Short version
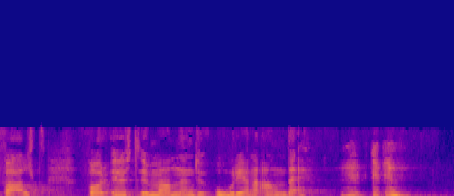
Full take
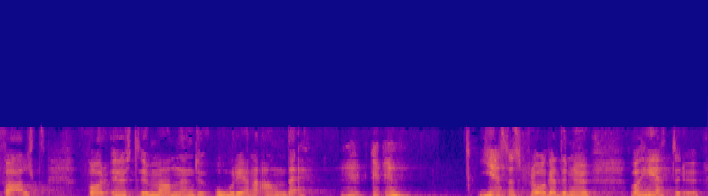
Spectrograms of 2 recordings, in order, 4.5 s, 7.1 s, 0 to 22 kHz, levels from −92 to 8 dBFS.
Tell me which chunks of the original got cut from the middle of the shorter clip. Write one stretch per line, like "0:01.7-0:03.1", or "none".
none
